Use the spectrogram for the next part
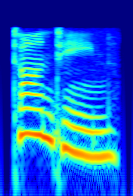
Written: tontine

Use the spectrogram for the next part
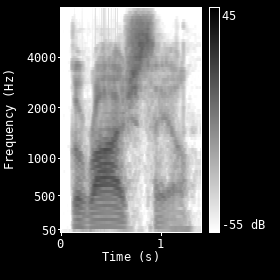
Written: garage sale

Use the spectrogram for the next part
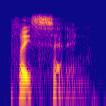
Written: place setting

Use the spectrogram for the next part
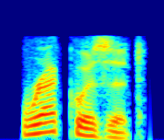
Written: requisite

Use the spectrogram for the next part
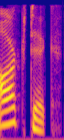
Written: Arctic

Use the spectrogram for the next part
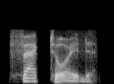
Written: factoid

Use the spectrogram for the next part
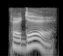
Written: perdure

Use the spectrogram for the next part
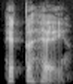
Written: hit the hay

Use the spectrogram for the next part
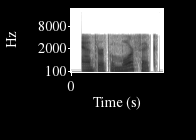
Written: anthropomorphic

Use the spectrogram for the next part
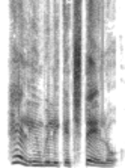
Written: Je'el in wilikech te'elo'

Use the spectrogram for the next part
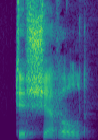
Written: disheveled

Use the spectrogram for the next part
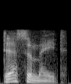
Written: decimate

